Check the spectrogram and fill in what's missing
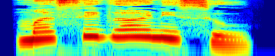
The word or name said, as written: ಮಸೆಗಾಣಿಸು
